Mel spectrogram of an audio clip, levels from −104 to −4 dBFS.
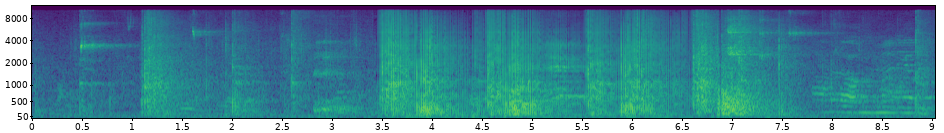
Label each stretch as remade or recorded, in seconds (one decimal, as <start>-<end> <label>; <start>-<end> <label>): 0.0-3.4 recorded; 3.4-6.6 remade; 6.6-9.0 recorded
